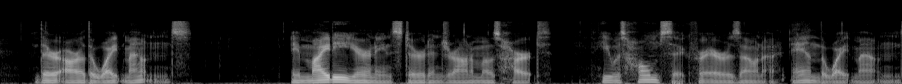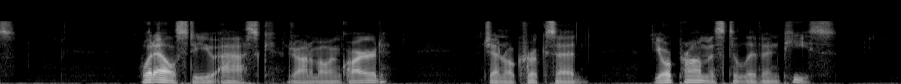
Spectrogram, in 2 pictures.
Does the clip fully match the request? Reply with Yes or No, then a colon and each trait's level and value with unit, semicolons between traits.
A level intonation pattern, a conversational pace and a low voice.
No: narrow, 2.3 semitones; slow, 125 wpm; very low, 80 Hz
